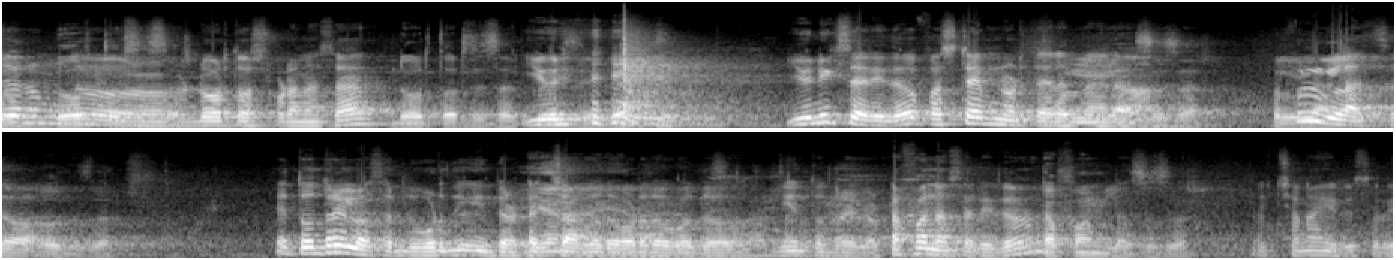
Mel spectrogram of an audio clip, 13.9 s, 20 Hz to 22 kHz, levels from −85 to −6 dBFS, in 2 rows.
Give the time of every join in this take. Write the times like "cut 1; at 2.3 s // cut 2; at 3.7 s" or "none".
none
